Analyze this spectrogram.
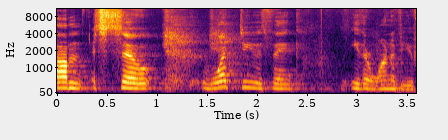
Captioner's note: attendee coughing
